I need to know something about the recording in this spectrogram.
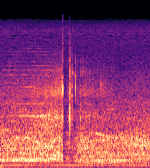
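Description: Steady crowd murmur of a cricket ground, with a single sharp crack about a second in: the ball coming off the inside edge of the bat onto the stumps as the batsman is bowled.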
